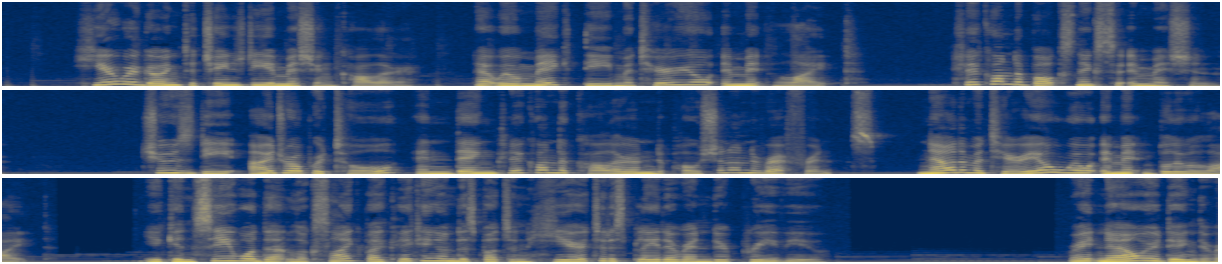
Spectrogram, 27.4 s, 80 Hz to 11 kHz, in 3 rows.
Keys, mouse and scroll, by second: 26.3 click, 26.3 middle click.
